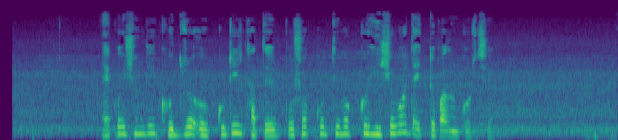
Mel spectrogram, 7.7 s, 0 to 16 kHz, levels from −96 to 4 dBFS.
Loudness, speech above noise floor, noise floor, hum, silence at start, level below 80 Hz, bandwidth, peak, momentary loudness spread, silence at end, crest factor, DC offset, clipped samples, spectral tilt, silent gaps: -26 LUFS; 25 dB; -50 dBFS; none; 0.25 s; -70 dBFS; 11 kHz; -8 dBFS; 24 LU; 0.05 s; 18 dB; under 0.1%; under 0.1%; -6.5 dB/octave; none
